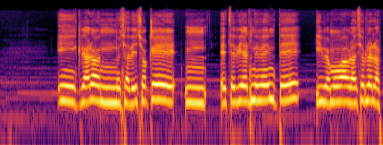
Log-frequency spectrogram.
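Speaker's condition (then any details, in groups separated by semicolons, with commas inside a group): Down syndrome; intellectual disability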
